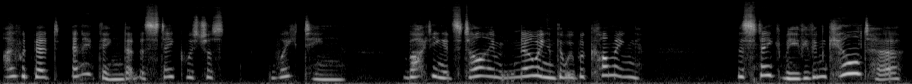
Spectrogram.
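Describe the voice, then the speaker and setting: Woman acting a distraught young witch, high and plaintive. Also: animated, moderate pace, no room sound. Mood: anguished, fearful. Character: distraught young witch, frightened and guilt-ridden. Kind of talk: audiobook character voice.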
